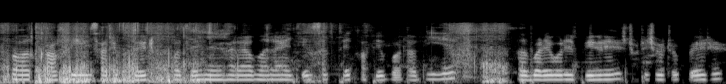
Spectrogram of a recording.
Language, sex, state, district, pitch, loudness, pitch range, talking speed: Hindi, female, Uttar Pradesh, Etah, 215 Hz, -17 LUFS, 210-225 Hz, 180 wpm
